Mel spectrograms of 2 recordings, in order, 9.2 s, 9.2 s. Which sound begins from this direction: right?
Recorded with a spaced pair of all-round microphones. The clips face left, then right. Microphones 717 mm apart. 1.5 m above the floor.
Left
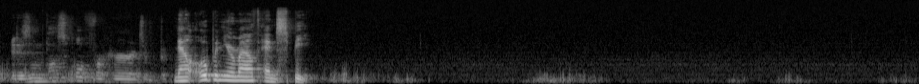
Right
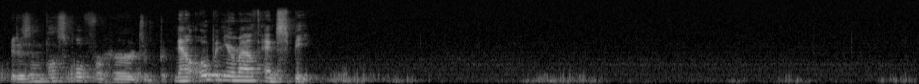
A man speaking, at 0.1 s.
